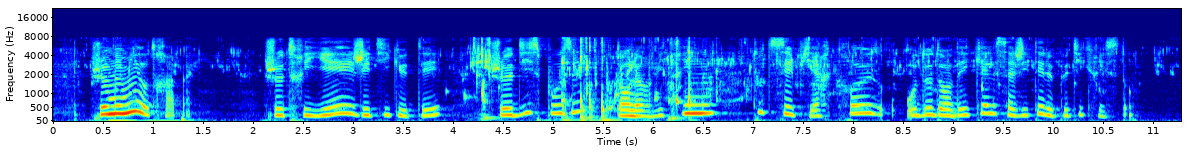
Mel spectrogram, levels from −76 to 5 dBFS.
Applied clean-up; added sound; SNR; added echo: none; Liquid; 13 dB; reverberation time 0.4 s.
